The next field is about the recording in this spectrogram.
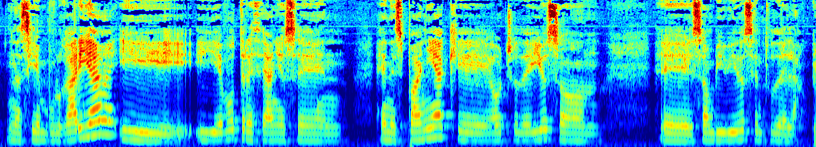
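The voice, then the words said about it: Bulgarian accent in Spanish. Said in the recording (Spanish): “Con ese acento con el cual me has dicho buenos días, tú, de aquí cerca no eres ... Yo soy búlgara.”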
